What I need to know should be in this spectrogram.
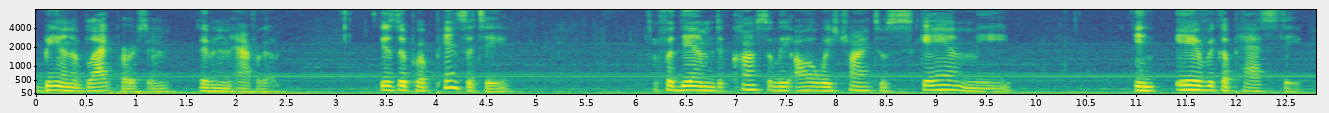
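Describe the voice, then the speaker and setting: The speaker has an American accent, vocal fry and lively intonation. The pace is fairly slow, broken by long, frequent pauses. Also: woman, very deep, low pitch for a woman. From United States. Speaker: vlogger. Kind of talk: casual vlog monologue. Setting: at home, no power, small fan running.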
